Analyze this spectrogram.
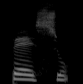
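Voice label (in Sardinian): "pessu", female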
